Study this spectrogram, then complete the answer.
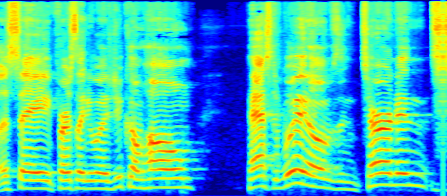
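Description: A man is speaking. His pace is moderate. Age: 30s. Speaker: podcast host. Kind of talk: casual chat. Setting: video call.

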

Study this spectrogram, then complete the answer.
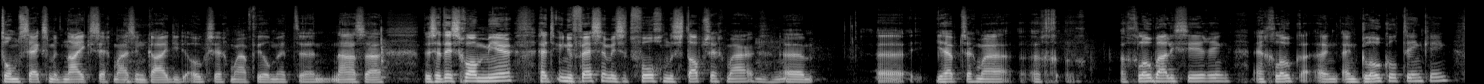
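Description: A man with a normal speaking voice, medium pitch, moderate pace and fairly even intonation. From Netherlands, Hasselt near Zwolle. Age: 30s. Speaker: fashion designer. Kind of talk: interview.

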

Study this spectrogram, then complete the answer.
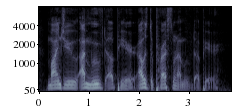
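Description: On a very clean recording with a silent background, a man with an American accent talks in a normal speaking voice at a medium pitch with fairly even intonation, the sound dry and close with no echo. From Northern Virginia, US. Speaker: cowboy and clothing brand owner. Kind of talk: casual chat.

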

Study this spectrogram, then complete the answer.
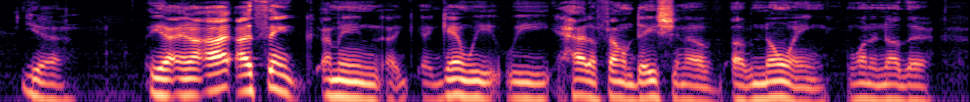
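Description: A man speaks with an American accent at a fairly slow pace, in an ordinary speaking voice. His pitch sits in the medium range and varies in an ordinary way. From Eastern Shore of Maryland. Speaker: husband in couple interview. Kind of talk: casual interview.

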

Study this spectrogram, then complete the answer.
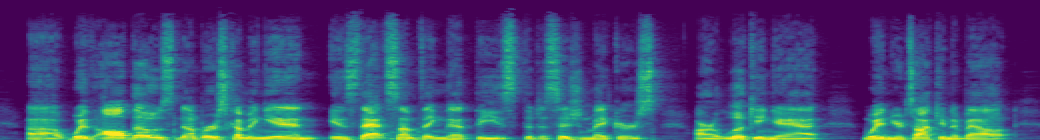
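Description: Here is a plain, everyday voice with fairly even intonation. It moves at a moderate pace. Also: man, very clean recording, silent background. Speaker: podcast co-host. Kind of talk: casual chat.

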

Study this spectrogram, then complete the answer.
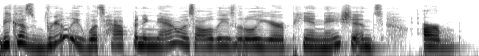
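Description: A woman with an American accent on a very clean recording with a silent background. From New York, Long Island. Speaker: political commentator. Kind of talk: casual chat. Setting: studio.

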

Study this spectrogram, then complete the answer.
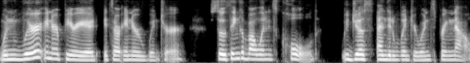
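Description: Against a quiet background, a woman talks at a moderate pace in a medium pitch with an animated tone. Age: 20s. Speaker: holistic health coach. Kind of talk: casual chat.

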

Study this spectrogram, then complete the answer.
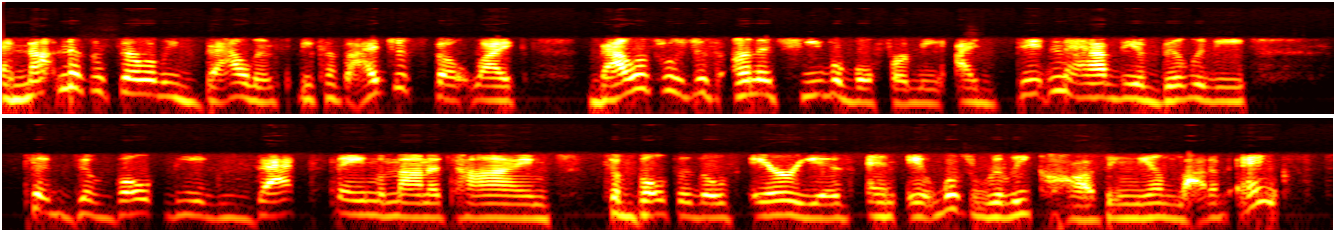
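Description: This woman speaks with a West Coast accent at a medium pitch. Her intonation is lively. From US Pacific Northwest, Seattle area. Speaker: registered nurse and wellness coach. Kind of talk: radio interview.

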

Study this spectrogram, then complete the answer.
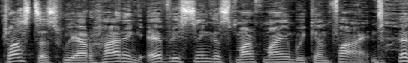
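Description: The voice belongs to a man. He rattles through his words extremely quickly. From Egypt. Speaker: tech company founder. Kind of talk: interview.

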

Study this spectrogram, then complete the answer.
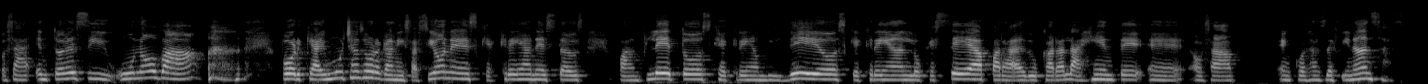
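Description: A woman speaks very slowly in a fairly high pitch. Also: ordinary pitch variation. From Colombia (Bogotá). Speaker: personal finance expert. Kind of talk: interview.

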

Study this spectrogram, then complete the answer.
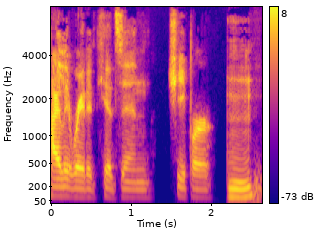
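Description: The voice has a Midwestern accent, with a dry, close sound with no echo and a quiet background. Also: man. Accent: American Midwest. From US, St. Louis. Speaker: caller. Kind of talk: phone-in call. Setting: phone call.

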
